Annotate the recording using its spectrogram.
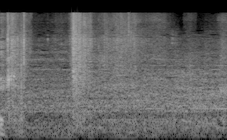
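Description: Steady outdoor background noise, with one short rustle of handling about three quarters of a second in.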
